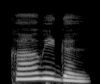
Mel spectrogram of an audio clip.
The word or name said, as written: ಕಾವಕೂಲ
